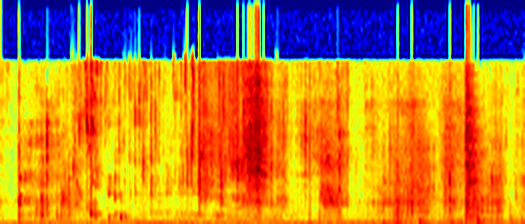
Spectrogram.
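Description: A man bites into soft food close to a microphone.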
